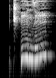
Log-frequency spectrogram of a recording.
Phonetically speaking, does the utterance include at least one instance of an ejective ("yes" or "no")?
yes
